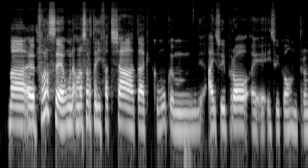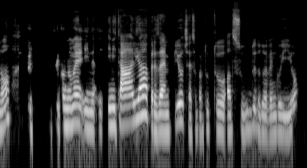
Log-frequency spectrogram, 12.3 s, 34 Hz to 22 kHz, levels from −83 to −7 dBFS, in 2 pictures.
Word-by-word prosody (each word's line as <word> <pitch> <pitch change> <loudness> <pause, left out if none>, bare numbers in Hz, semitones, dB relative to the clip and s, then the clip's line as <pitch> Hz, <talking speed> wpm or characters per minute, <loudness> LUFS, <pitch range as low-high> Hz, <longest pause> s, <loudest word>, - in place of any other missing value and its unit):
ma 185 -1 +5
ma, 185 - +7
uhm, - - +8
forse 275 - +5
una 180 +3 +1
una 190 0 0
sorta 215 0 0
di 185 -1 -4
facciata 175 -4 +3
che 155 - -20
comunque, 170 +1 -9
mhmm, 145 0 -8
de 150 - -15
ha - - +2
i 160 - -3
suoi 165 +2 -5
pro 170 - +2
e - - -8
e - - -13
i - - -12
suoi 150 - -12
contro, 150 -1 -8
no, 160 +10 -6 0.3
se - - -12 0.4
secondo 170 -1 -7
me 190 +1 -2
in 155 -3 -9
i 150 - -20
in 175 0 -6
Italia, 195 +9 0
per 245 - -9
esempio, 140 +8 -5
cioè 125 - -13
soprattutto 135 +2 -14
al 135 0 -8
sud 145 +4 -12
da 150 - -16
dove 130 -1 -11
vengo 130 +3 -13
io, 135 +10 -12
165 Hz, 195 wpm, -18 LUFS, 145-185 Hz, 0.4 s, uhm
